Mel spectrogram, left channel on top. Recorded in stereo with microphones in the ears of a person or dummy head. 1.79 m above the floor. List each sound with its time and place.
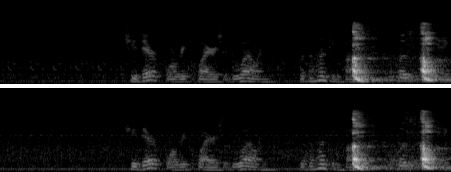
1.2 s a man speaking: 55° left (ahead or behind), 3 m
3.5 s a shout: centre (ahead or behind), 1.4 m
